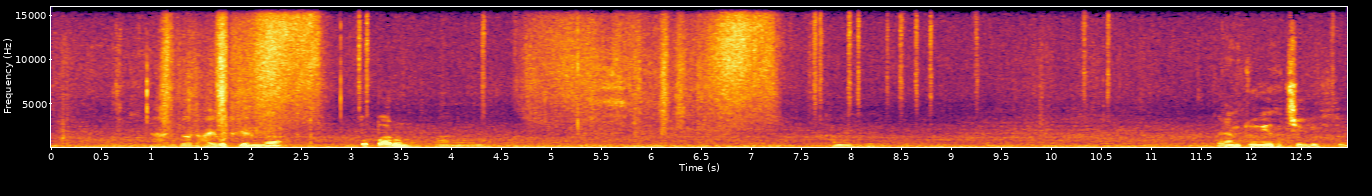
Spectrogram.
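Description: A man talks casually nearby.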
